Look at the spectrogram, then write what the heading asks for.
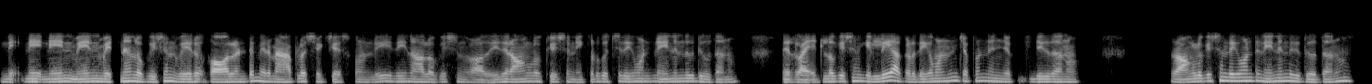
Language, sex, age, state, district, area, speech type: Telugu, male, 18-30, Telangana, Mahbubnagar, rural, conversation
